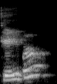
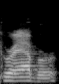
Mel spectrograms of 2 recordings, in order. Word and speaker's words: Gaber: Is it Gaber? Yes, and you're one of the few that gets it right. I don't understand why it's Gaber, Gaber, and Grabber frequently.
